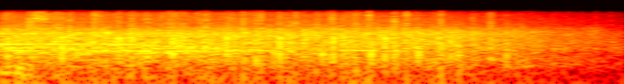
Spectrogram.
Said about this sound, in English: Is that what that clap was for? Yeah. our, studio audience here is uh, clapping for any reason.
